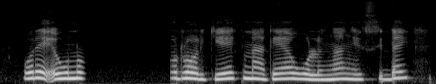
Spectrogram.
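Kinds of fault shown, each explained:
Call audio freeze: From 0.79 to 1.72 s the speech stops moving and the last sound is stretched into a fading buzz or hiss that never drops fully to silence, filling about 910 ms. It is likely a delivery stall that emptied the jitter buffer. When the speech resumes it picks up exactly where it broke off, arriving about 910 ms later than before. Unlike a dropout, which skips over part of the speech, this one loses nothing.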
